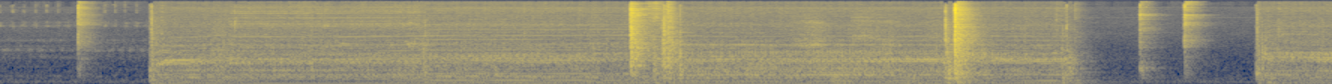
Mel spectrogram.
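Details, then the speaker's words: DeLonghi Magnifica Pronto Cappuccino coffee machine: the motor drones with a strained tone, broken by two sharp knocks and clicks. Over time it developed strong squeaking with impacts, fixed by greasing the brew unit's worm drive with silicone lubricant. "со временем стало очень сильно скрепить прям с такими вот ударами как будто там металлопластик"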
